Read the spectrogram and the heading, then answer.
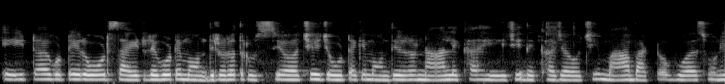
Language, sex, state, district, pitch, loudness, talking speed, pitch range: Odia, female, Odisha, Khordha, 220 Hz, -15 LUFS, 155 wpm, 210-225 Hz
